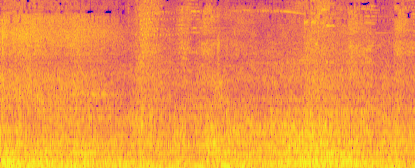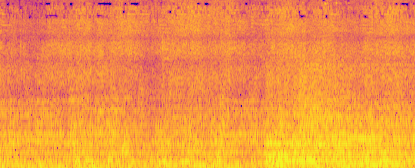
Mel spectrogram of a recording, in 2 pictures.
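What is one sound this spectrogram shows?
Loud game music and battle effects play throughout.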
